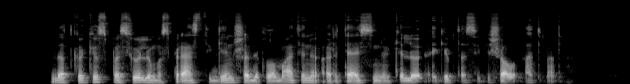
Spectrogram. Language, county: Lithuanian, Vilnius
